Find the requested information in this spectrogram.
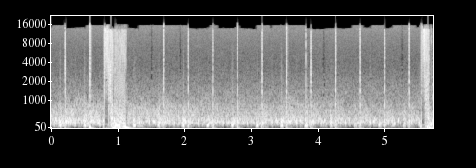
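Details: Fetal heartbeat on an Angelsound home fetal Doppler, about 160 a minute as fast whooshing pulses, with the mother's slower pulse from a nearby artery heard at times; static and crackle from a short audio cable.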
